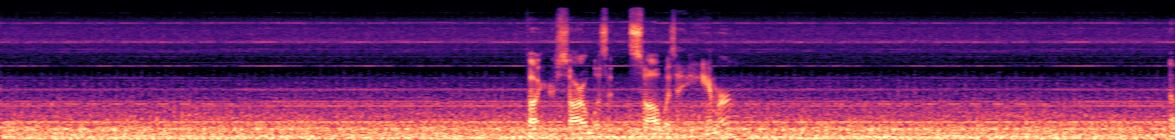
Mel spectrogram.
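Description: An aircraft engine drones with a loud, steady low rumble.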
